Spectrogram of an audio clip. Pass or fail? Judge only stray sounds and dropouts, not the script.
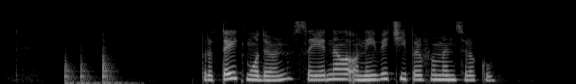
fail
